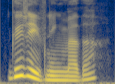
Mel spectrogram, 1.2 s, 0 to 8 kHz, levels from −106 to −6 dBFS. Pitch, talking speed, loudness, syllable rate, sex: 195 Hz, 155 wpm, -16 LUFS, 7.7 syllables/s, female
